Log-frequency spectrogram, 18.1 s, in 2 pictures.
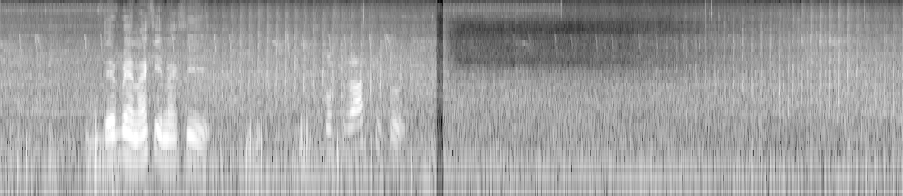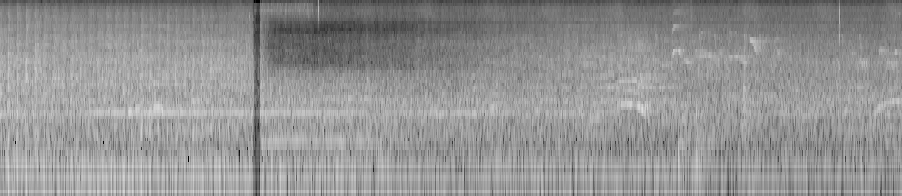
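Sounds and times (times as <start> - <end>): train wheels rumbling on rails: 0.0 - 4.4, 6.4 - 11.7.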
